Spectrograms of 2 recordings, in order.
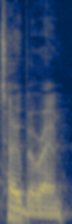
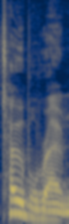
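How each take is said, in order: First: It is said as one blended word. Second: It is said like two names, Tobel Rohn. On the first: The speaker calls it wrong. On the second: The speaker calls it right. "It's actually named after Doctor Rohn"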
